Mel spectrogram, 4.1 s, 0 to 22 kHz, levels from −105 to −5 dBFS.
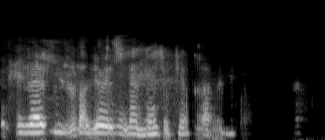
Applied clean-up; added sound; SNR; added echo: neural mask model Resemble Enhance denoiser.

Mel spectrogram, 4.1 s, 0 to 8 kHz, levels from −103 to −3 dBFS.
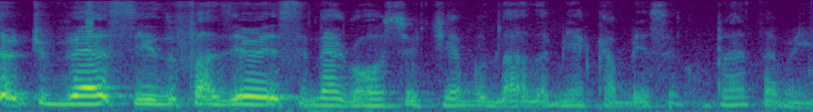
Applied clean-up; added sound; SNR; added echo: none; none; none; none.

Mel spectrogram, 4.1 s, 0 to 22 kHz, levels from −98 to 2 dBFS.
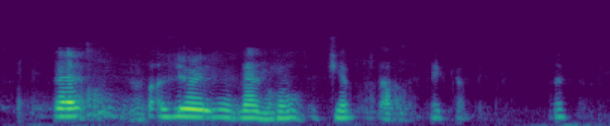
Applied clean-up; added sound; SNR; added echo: neural mask model DeepFilterNet 3.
